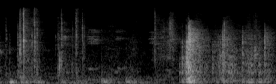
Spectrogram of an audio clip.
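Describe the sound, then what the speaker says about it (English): Cards are shuffled with rapid papery riffles and flicks, close and crisp, in two main bursts. "Sorry about all the shuffling."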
